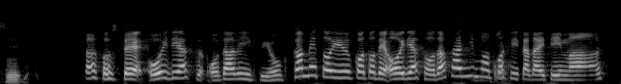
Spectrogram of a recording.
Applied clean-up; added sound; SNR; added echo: neural mask model DeepFilterNet 3.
